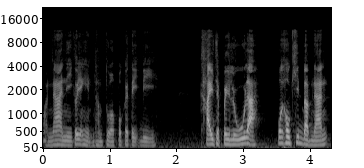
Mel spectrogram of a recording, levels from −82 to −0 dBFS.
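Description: From start to finish the speech sounds rough and grainy, with a noisy haze filling the gaps between the pitch harmonics, and nothing is present above about 11.6 kHz. The most likely cause is low-delay AAC compression of the AAC-ELD kind used for calls: its short frames cannot separate closely spaced harmonics cleanly, and at a rate around 32 kbps the bit budget runs thin, consistent with this plainly audible level of damage.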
